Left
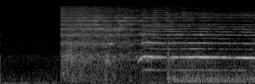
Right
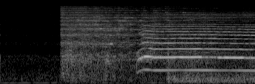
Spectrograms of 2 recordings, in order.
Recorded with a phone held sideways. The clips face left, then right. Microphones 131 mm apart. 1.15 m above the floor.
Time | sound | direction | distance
1.4 | a scream | 85° right | 5.5 m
